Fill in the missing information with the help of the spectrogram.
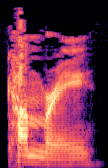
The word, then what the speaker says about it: Cymru: They call it in Welsh Cymru. And Cymru is spelled like Cymru, C-Y-M-R-U.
